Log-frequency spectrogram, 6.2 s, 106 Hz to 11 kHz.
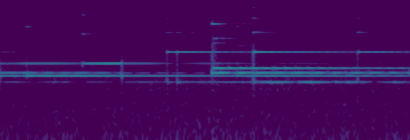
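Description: A large hollow metal tube wind chime, held up by one hand, is gently swayed so its tubes ring. Soft strikes set off clear, bell-like tones centred near 1 kHz with bright overtones, and each tone overlaps the next as the notes sustain and slowly fade.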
